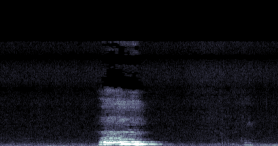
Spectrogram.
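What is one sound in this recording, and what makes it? A baby squeals briefly, close by.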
